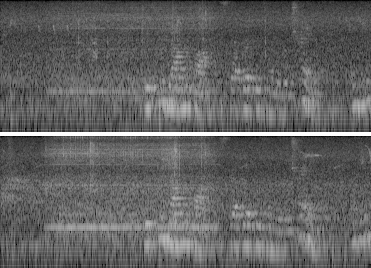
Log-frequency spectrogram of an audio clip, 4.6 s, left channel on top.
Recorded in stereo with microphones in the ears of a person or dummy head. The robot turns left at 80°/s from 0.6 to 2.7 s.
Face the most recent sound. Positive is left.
turn(degrees=-150)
